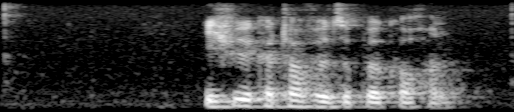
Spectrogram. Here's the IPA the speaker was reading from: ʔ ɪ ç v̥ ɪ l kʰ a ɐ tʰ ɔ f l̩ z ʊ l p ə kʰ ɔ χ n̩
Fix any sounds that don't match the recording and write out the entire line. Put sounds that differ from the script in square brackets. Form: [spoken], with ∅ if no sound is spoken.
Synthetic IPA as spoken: ʔ ɪ ç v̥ ɪ l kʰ a ɐ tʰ ɔ f l̩ z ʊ [∅] p ə kʰ ɔ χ n̩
